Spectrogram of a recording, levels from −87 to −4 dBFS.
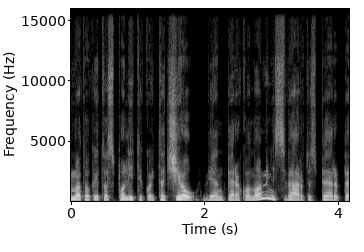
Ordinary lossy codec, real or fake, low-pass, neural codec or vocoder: Opus, 24 kbps; fake; 14.4 kHz; vocoder, 44.1 kHz, 128 mel bands every 256 samples, BigVGAN v2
